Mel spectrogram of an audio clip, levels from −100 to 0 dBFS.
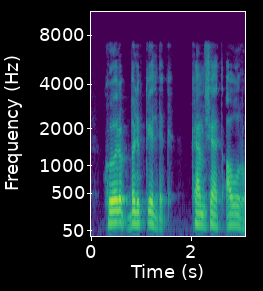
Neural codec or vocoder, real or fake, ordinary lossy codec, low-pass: codec, 16 kHz, 8 kbps, FreqCodec, larger model; fake; none; 7.2 kHz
